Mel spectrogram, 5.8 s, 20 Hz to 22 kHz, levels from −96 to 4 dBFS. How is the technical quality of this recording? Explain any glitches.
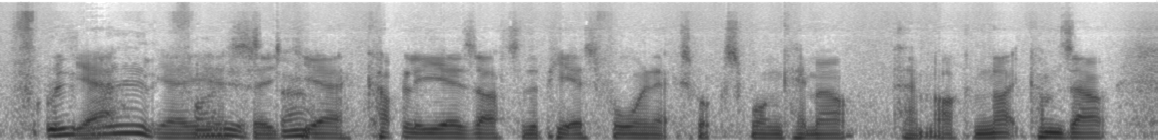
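The recording is compromised by gain pumping that runs through the whole clip. The gain recovers in the pauses and then sinks under each loud syllable, swinging by around 10 dB. The likely cause is input gain set much too high with a fast limiter or compressor clamping down on each peak, so loud and quiet passages are squeezed together and the speech sounds flattened. The room noise sits about 33 dB below the speech. On a waveform the speech peaks look evened out in level.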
